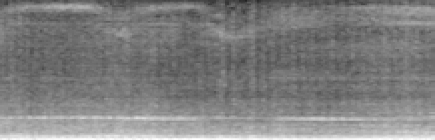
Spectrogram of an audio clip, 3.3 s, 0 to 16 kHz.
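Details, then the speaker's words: Ford Mustang GT V8 left rotting in a field, first start after reconnecting the intake and MAF and priming the fuel pump. Loud, deep, lumpy idle with stumbling pulses; it is misfiring but running, cause not found. "Give it some gas. Gas, gas, gas. There we go. It sounds like it's misfiring, but it's running."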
